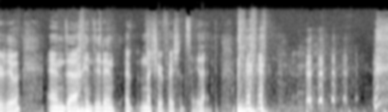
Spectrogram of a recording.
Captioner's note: laughs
